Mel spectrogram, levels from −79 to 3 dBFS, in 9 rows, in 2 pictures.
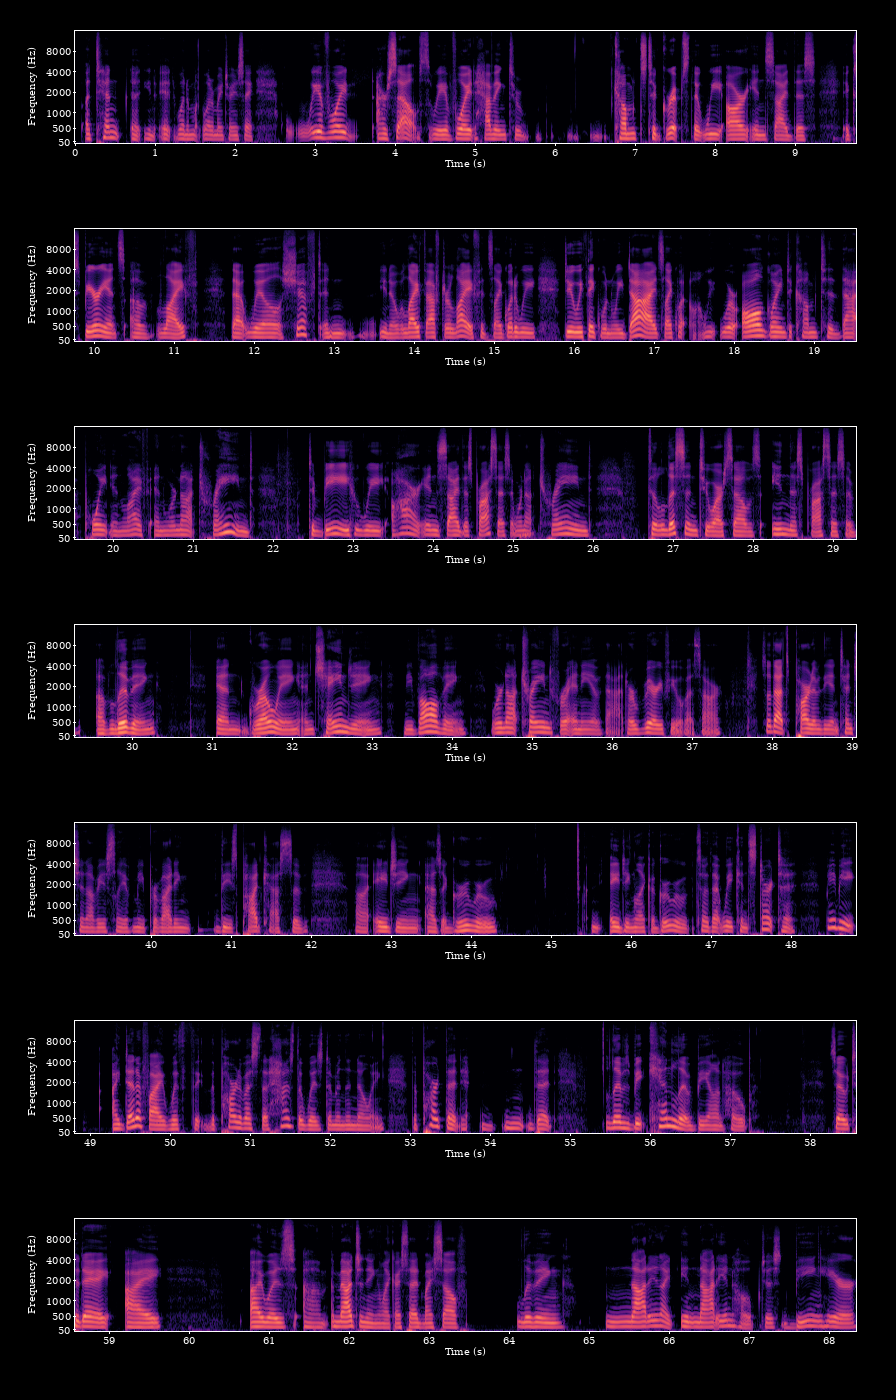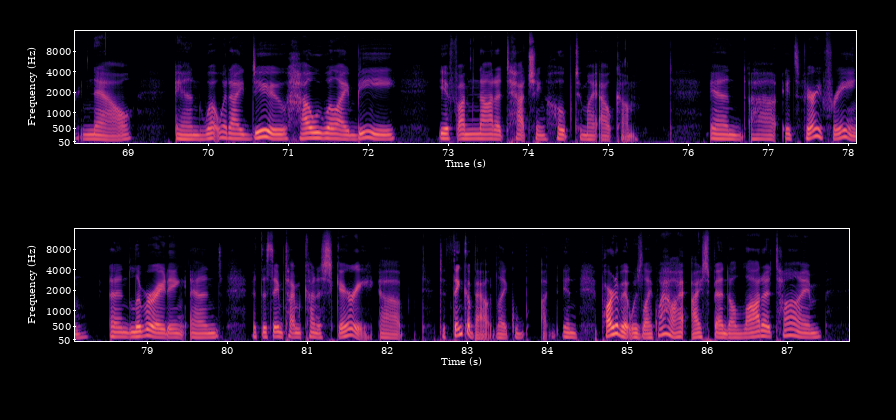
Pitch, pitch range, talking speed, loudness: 145 Hz, 135-160 Hz, 160 wpm, -24 LUFS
